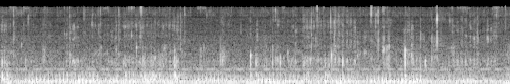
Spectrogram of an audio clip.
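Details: Kimi, a male pet cat, eats favourite wet food from his bowl; softer scattered smacks and licks sit over a prominent steady low rumbling hum, with fewer chewing clicks than usual.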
